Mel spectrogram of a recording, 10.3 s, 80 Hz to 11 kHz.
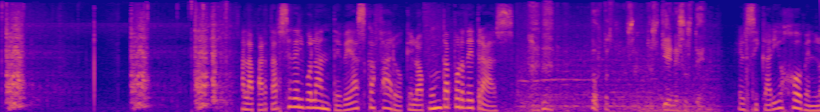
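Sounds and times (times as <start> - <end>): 
SUV engine starter cranking while being hotwired: 0.0 - 0.8, 1.6 - 3.1
speech: 3.1 - 10.2.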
